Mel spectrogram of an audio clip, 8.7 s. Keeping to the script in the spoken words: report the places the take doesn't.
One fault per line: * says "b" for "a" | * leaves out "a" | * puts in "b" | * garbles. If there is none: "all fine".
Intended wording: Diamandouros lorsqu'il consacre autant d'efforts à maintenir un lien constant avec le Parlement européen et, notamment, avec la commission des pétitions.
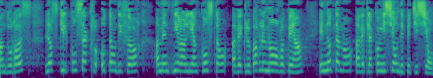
all fine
